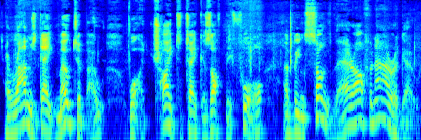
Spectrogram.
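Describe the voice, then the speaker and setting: A man's voice: medium pitch, breathy edge, exaggerated voice. A man reading a story as a working-class English soldier, telling his war tale colloquially, wry and awed. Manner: colloquial, ungrammatical, animated storytelling. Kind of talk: dramatic audiobook reading.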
